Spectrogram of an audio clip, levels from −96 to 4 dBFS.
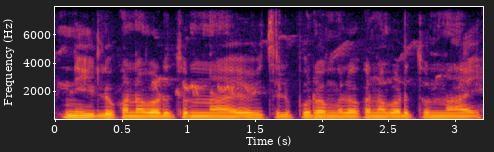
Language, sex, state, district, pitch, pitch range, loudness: Telugu, male, Telangana, Mahabubabad, 120 Hz, 120-125 Hz, -15 LUFS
